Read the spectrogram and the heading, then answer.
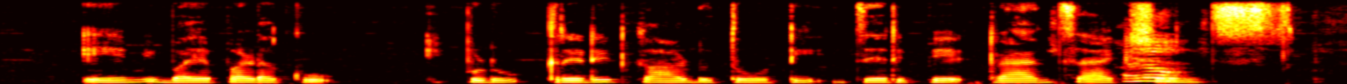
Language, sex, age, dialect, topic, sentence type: Telugu, female, 25-30, Telangana, banking, statement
